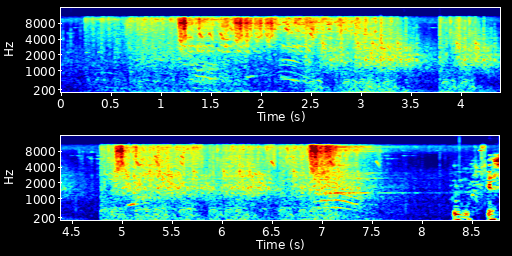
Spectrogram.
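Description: Rapid bursts of automatic gunfire and mechanical clatter from the competitive shooter video game Urban Zone, recurring through a tense round with a voice in the background.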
